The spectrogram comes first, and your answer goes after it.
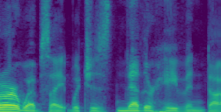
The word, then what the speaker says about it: Netherhavyn: our website which is nether Haven calm and it's spelled with a Y in there so it's an e th er hav Y n calm or of course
